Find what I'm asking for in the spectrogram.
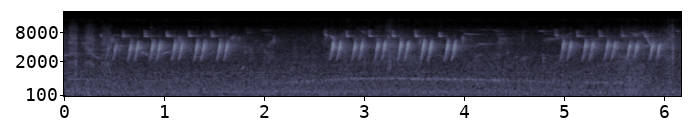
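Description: Wild birds perched on blackberry bushes giving bursts of rapid, high-pitched chirps in three repeated trills at moderate distance, over faint outdoor background hum.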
